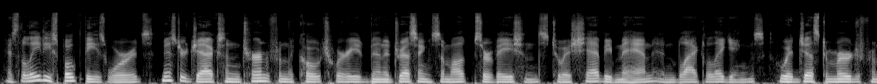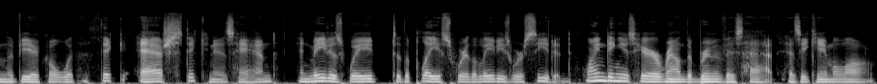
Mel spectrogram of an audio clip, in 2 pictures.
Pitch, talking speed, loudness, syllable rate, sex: 125 Hz, 225 wpm, -18 LUFS, 5.5 syllables/s, male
